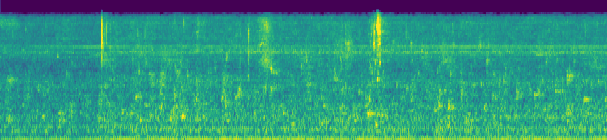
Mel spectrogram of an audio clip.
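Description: Water in a shallow basin sloshing and trickling as hands move through it to catch a small fish, over a steady low hum.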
